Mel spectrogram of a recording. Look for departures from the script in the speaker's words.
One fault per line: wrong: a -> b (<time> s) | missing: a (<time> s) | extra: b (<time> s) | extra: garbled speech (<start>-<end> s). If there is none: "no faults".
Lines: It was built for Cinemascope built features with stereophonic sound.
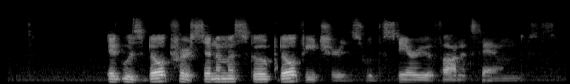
no faults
